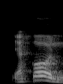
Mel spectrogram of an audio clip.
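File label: "jakun", Malay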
